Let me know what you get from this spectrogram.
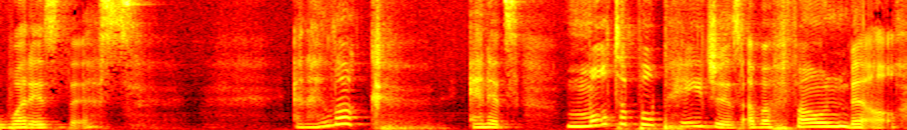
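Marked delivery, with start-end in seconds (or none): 0.0-0.9 play-acted low, steady, even, commanding voice. Recounting how he laid the papers on the bed and asked: imitating an even, commanding tone. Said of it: "in a very even, commanding tone".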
